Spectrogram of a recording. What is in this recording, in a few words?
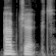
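"abject" British English; pronunciation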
